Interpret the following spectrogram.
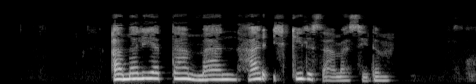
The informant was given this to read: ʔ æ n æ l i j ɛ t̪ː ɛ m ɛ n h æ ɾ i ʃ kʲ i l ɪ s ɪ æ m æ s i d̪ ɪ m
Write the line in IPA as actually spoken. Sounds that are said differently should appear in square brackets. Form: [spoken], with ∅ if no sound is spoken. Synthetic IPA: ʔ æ [m] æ l i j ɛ t̪ː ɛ m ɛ n h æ ɾ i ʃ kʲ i l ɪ s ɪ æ m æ s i d̪ ɪ m

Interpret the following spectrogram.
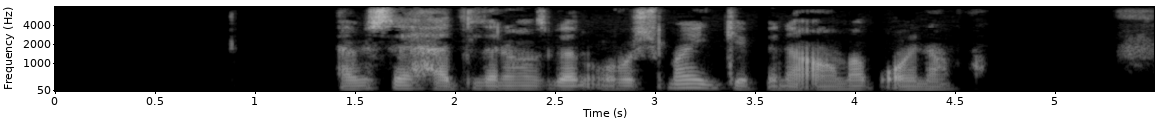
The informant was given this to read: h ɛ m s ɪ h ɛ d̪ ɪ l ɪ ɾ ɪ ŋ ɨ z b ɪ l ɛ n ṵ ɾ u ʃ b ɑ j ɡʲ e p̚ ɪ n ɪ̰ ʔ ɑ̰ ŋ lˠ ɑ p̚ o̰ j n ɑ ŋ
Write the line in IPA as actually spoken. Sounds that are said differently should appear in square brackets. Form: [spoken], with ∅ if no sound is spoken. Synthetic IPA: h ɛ m s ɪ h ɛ d̪ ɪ l ɪ ɾ ɪ ŋ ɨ z b ɪ l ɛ n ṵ ɾ u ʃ [m] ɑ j ɡʲ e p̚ ɪ n ɪ̰ ʔ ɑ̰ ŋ lˠ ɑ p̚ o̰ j n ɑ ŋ

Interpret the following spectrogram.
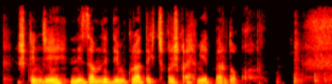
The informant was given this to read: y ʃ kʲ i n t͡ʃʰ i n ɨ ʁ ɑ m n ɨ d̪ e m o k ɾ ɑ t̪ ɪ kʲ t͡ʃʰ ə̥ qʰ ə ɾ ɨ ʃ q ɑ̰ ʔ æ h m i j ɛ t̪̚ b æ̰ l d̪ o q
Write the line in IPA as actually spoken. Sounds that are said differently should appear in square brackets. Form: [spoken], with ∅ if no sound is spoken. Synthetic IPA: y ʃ kʲ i n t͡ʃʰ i n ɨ [z] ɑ m n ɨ d̪ e m o k ɾ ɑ t̪ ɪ kʲ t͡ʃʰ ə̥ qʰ ə ɾ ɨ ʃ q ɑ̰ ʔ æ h m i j ɛ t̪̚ b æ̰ [ɾ] d̪ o q

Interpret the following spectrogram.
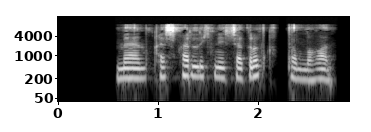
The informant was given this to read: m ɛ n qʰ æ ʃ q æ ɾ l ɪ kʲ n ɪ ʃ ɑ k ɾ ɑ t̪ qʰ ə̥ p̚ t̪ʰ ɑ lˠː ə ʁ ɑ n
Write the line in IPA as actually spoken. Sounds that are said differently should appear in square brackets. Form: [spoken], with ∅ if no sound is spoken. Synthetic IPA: m ɛ n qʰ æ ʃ q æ ɾ l ɪ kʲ n ɪ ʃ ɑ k ɾ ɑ t̪ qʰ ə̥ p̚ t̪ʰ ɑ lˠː ə ʁ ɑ n

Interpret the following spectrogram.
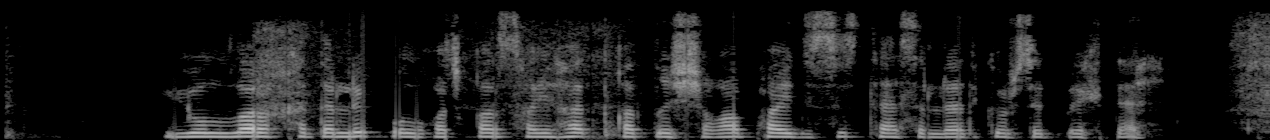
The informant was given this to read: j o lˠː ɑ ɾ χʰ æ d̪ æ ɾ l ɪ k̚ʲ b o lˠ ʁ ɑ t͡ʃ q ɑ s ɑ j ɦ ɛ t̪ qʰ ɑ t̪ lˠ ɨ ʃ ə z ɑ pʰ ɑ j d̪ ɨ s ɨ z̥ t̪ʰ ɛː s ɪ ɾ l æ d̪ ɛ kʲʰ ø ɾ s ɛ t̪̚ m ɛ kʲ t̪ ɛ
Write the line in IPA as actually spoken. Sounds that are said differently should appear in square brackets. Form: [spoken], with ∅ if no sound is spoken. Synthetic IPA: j o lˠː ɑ ɾ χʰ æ d̪ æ ɾ l ɪ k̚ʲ b o lˠ ʁ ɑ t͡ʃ q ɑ s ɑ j ɦ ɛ t̪ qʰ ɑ t̪ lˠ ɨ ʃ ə [ʁ] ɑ pʰ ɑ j d̪ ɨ s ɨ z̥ t̪ʰ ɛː s ɪ ɾ l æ d̪ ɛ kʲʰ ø ɾ s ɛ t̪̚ m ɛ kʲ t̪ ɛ

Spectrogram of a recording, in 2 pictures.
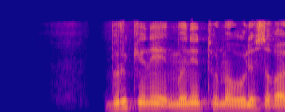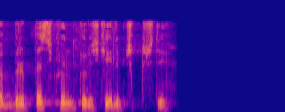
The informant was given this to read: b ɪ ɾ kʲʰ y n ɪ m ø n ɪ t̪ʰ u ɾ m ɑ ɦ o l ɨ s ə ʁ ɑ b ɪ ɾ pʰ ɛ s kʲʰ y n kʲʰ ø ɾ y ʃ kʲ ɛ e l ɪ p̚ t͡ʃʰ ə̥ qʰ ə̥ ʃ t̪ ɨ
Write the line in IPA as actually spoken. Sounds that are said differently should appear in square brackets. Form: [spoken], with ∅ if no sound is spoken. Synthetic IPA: b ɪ ɾ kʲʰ y n ɪ m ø n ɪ t̪ʰ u ɾ m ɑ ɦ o l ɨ s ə ʁ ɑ b ɪ ɾ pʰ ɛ s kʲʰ y n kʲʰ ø ɾ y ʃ kʲ ɛ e l ɪ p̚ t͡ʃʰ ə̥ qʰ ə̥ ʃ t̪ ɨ

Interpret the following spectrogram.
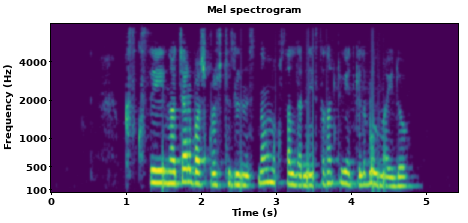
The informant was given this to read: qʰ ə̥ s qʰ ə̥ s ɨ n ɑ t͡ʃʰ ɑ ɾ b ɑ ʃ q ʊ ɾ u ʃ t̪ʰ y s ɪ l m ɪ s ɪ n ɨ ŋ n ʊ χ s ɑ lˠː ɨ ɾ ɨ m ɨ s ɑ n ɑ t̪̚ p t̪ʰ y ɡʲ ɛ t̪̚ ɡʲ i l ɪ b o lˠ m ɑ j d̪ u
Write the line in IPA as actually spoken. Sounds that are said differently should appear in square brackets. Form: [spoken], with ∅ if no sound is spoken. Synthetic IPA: qʰ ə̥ s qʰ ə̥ s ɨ n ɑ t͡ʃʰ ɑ ɾ b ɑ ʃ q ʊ ɾ u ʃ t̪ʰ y [z] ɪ l m ɪ s ɪ n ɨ ŋ n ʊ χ s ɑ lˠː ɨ ɾ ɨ [n] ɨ s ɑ n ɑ [∅] p t̪ʰ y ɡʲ ɛ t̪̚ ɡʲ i l ɪ b o lˠ m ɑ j d̪ u

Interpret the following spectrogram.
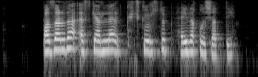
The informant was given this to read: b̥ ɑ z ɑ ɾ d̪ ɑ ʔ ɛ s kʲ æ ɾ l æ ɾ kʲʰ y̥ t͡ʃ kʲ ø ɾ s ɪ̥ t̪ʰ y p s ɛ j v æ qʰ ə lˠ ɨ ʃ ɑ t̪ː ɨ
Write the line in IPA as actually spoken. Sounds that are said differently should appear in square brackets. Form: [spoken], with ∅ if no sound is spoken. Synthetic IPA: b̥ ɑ z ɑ ɾ d̪ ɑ ʔ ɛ s kʲ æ ɾ l æ ɾ kʲʰ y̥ t͡ʃ kʲ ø ɾ s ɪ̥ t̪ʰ y p [h] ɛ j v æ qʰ ə lˠ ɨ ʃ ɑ t̪ː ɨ

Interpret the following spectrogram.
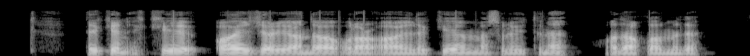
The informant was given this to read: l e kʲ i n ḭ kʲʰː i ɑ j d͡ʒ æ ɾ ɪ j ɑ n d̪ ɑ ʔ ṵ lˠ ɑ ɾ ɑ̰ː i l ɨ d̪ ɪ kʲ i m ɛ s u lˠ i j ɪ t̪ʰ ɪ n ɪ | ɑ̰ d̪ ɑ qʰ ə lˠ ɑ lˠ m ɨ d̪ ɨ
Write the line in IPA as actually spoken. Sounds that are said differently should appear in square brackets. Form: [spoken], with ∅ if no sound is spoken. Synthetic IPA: l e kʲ i n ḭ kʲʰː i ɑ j d͡ʒ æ ɾ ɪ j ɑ n d̪ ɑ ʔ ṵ lˠ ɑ ɾ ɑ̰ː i l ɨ d̪ ɪ kʲ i m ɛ s u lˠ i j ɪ t̪ʰ ɪ n ɪ | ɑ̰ d̪ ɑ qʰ ə lˠ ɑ lˠ m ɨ d̪ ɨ

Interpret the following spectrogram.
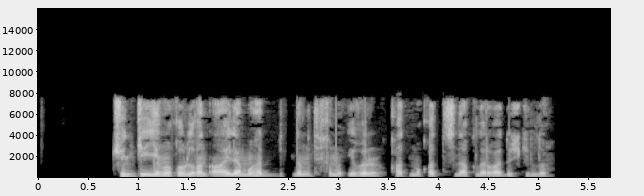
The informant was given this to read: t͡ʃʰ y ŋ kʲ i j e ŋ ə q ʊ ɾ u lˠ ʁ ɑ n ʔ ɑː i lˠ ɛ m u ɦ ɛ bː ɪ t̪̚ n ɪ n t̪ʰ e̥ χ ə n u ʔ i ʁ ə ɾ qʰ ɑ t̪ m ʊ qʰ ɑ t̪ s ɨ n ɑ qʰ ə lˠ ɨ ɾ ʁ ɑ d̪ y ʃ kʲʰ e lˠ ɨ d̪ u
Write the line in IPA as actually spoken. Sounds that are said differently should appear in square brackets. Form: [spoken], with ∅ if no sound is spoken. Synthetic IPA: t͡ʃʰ y ŋ kʲ i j e ŋ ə q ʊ ɾ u lˠ ʁ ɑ n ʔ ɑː i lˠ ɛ m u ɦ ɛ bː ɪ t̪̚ n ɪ [ŋ] t̪ʰ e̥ χ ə [m] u ʔ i ʁ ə ɾ qʰ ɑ t̪ m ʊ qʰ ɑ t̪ s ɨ n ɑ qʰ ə lˠ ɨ ɾ ʁ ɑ d̪ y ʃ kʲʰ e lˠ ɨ d̪ u

